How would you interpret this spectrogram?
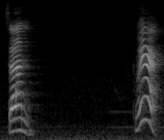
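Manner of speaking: loud, short order; commanding call. Real, not acted. Owner ordering the cat to come here, commanding call. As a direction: call a naughty pet over loudly.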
